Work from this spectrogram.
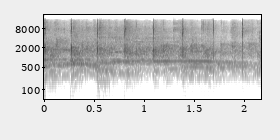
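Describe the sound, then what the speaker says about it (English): Scattered clapping at a research symposium, a handful of regular distinct claps over a soft bed of crowd applause, with a faint steady tone running underneath. "So can we get a round of applause for that?"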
